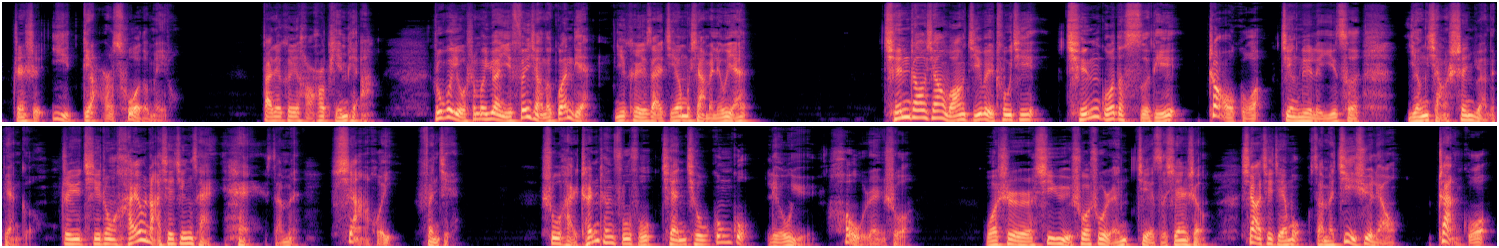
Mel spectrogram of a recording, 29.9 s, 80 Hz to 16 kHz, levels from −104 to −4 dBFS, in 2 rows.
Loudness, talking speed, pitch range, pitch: -21 LUFS, 245 characters per minute, 115-150 Hz, 130 Hz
